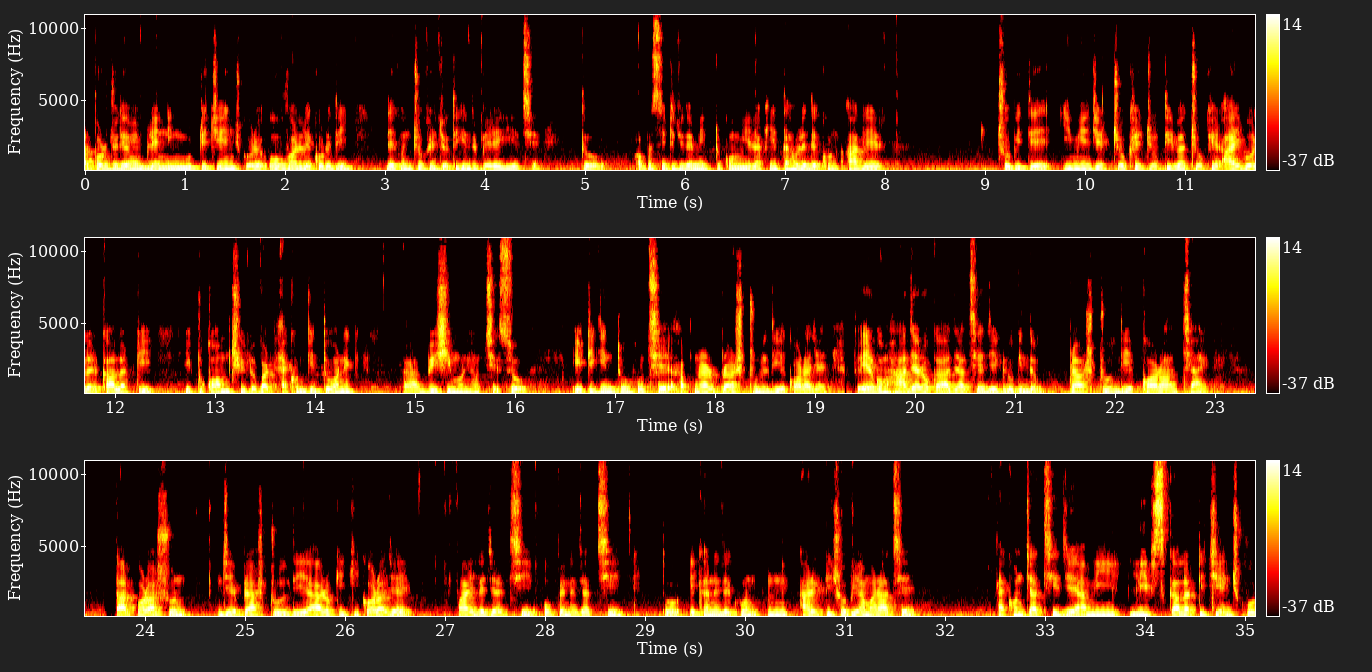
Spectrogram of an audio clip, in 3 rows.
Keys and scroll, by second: 19.5 ctrl+0.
